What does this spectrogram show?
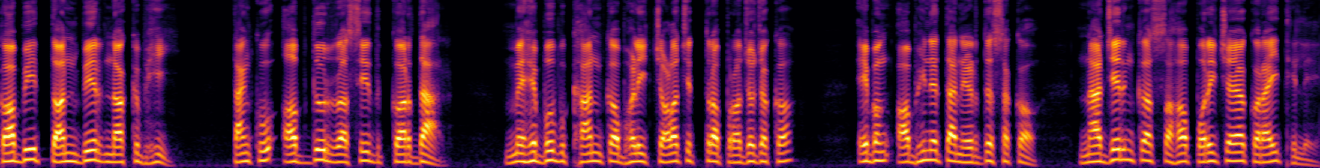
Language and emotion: Odia, neutral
